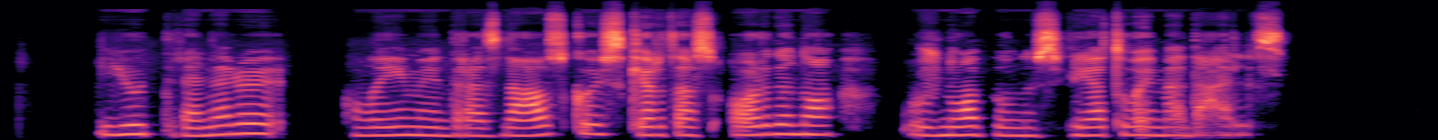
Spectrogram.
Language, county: Lithuanian, Vilnius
